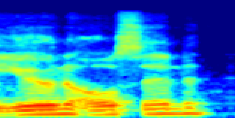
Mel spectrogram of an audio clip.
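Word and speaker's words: Jon Olsen: Like, I'm subscribed to a guy on YouTube called Yoon Olsen, but it's spelled J-O. So it looks like John, but it's really Yoon Olsen.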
